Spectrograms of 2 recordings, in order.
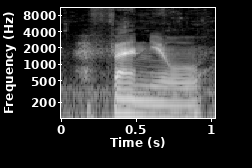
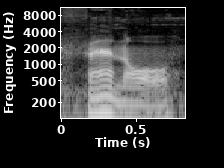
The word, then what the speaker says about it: Faneuil: Don't let the French spelling confuse you. The name of this building is pronounced Faneuil or Faneuil. Getting it wrong is a good way to indicate you're not from around here, but it's also a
